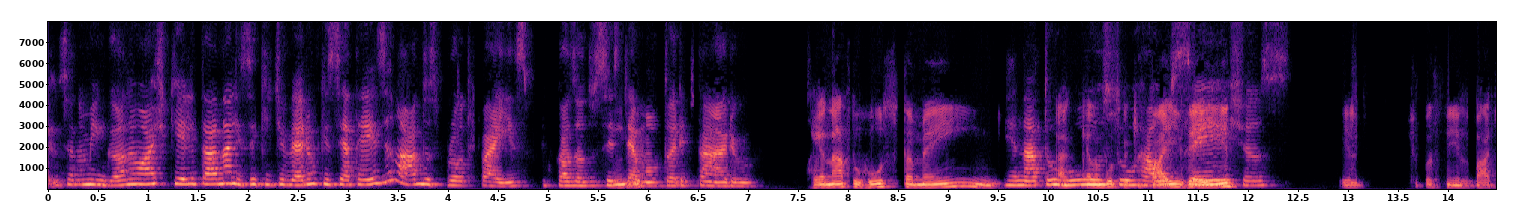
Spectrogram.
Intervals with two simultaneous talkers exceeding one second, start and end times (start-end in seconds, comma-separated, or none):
10.1-12.1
